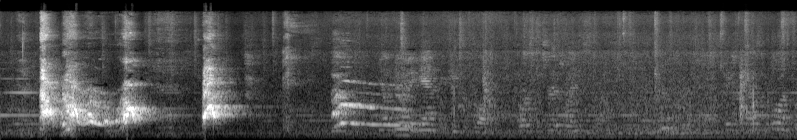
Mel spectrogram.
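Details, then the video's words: Pet dog barking after being frightened by tornado sirens: several sharp, loud barks in the first three seconds, then quieter wavering tones and human voices in the background. "barking at the tornado sirens"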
